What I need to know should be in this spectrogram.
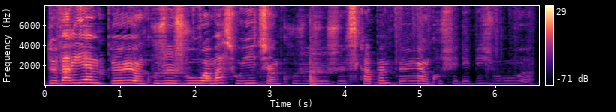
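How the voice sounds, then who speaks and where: Slow, high-voiced woman with a slight lisp. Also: flat delivery. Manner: hesitant, thinking aloud as she works. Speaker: craft tutorial host. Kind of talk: casual hands-on tutorial narration.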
